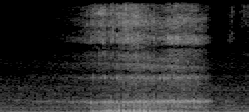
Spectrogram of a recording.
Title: My dad snoring loud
